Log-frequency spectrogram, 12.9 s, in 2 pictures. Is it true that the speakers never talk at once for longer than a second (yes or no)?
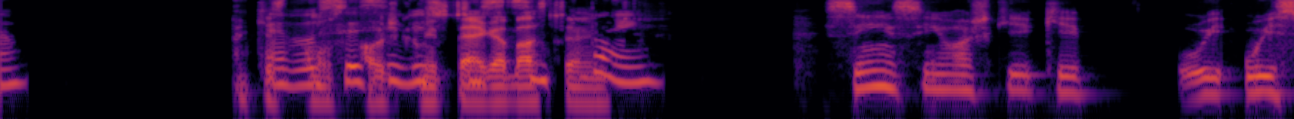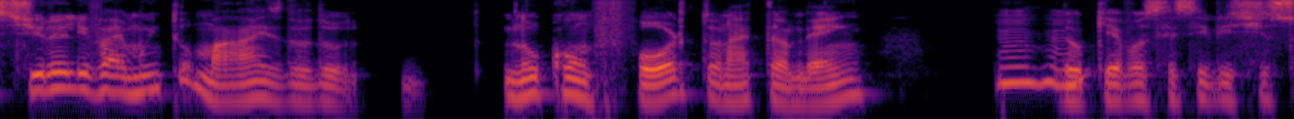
no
